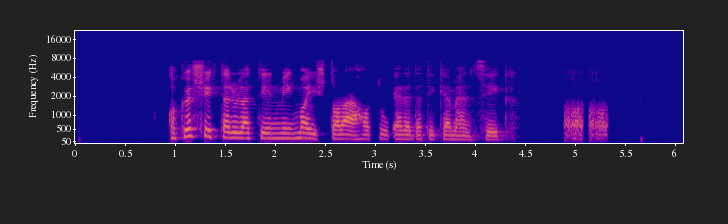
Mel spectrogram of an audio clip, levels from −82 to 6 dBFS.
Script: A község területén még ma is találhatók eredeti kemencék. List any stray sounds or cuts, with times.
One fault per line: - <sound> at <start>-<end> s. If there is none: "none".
- laugh at 4.9-5.3 s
